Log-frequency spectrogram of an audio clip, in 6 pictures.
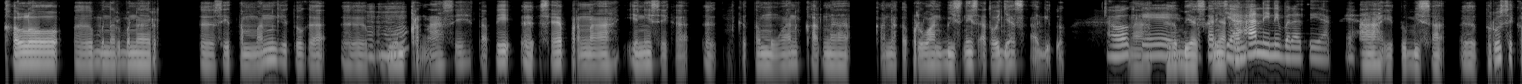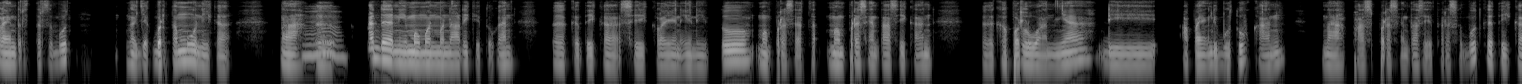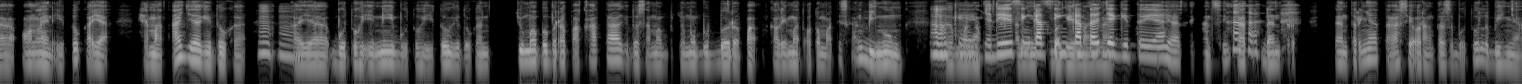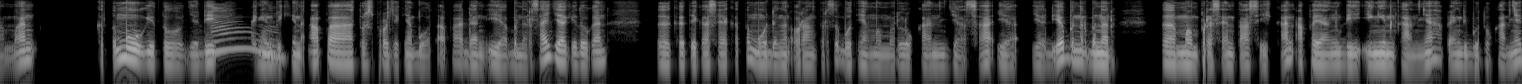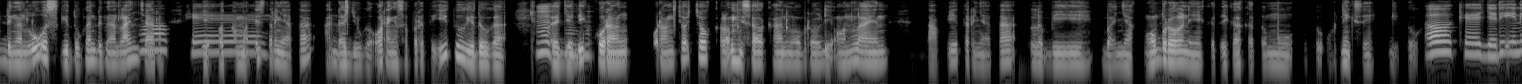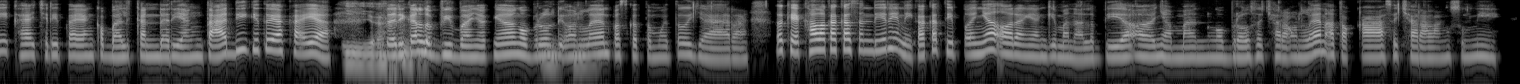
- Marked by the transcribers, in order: tapping; laugh; laughing while speaking: "kalau misalkan ngobrol di online"; other background noise; laughing while speaking: "yang tadi kan lebih"; laughing while speaking: "Iya"; chuckle
- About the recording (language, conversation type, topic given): Indonesian, podcast, Apa bedanya rasa dekat di dunia maya dan saat bertemu langsung di dunia nyata menurutmu?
